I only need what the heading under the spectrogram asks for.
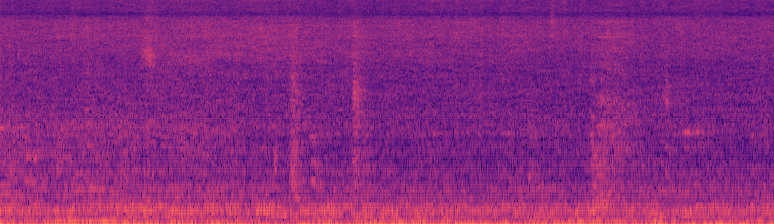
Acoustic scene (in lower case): restaurant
